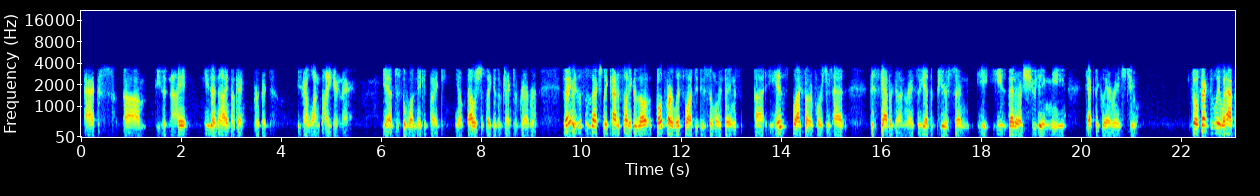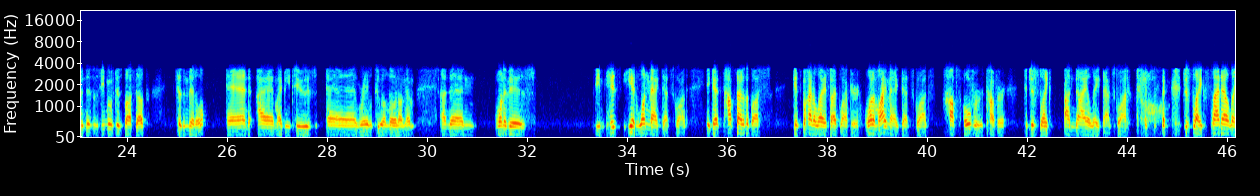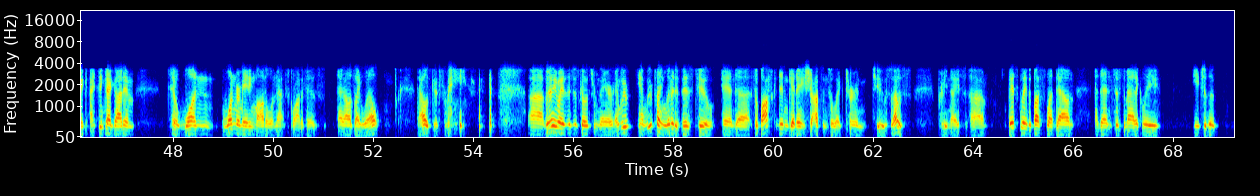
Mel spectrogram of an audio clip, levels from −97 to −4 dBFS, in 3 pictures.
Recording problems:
phone-call audio; poor line; nothing above 3.5 kHz

